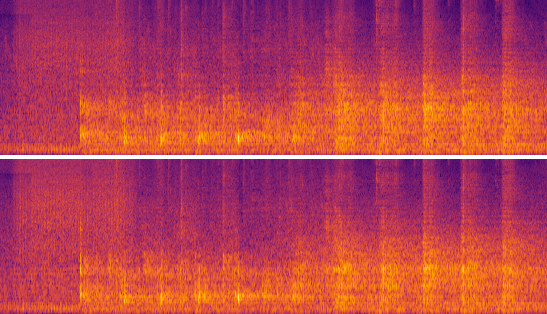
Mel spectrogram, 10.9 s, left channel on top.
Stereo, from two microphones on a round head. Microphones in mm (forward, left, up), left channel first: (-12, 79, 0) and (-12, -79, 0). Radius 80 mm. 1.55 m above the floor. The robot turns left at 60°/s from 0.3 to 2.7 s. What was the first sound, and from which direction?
Breathing, 40° right (ahead or behind).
